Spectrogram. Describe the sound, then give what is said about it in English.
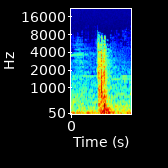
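A door is opened as a thin man answers it. A single short, rasping swish rises briefly above a faint, quiet background, then fades back down. “She approaches the door. A thin man answers the door.”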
